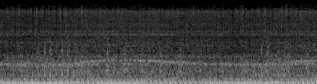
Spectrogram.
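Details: 1988 Jeep Comanche, Renix 2.5L I4, AX-4 manual, idling with ECU data being read, apparently in closed loop: low, heavy, slow, lazy idle with a steady rumble, O2 readings getting funky; low unstable idle, cause not yet found.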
